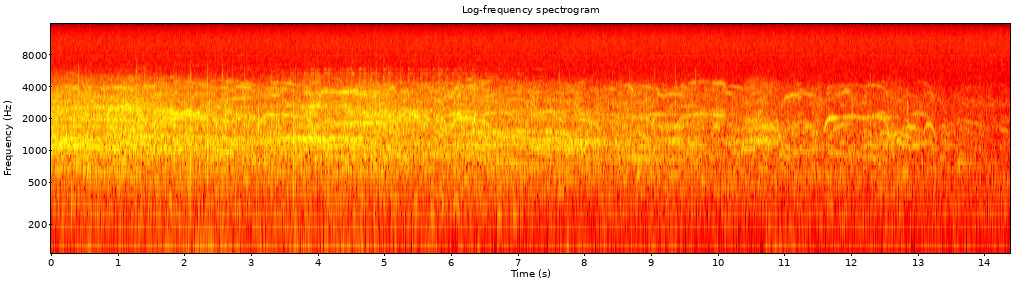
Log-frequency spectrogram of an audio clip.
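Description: Stadium crowd cheering and screaming, with many high shouts and whoops over a steady roar. It slowly dies down.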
